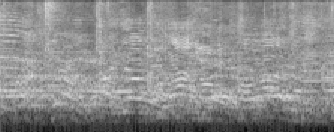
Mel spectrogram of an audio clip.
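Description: Excited voices, several people shouting and talking over one another.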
